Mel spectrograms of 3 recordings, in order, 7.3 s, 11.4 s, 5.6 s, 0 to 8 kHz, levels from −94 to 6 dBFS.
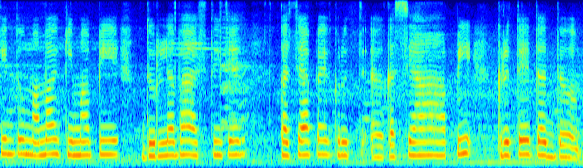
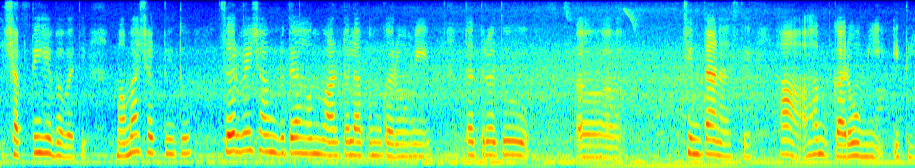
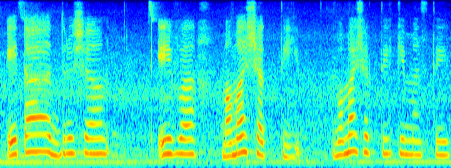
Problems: background sounds at intervals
